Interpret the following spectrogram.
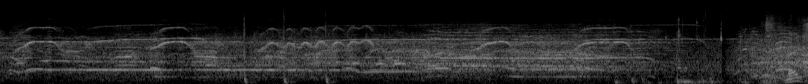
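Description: Basketball arena crowd during a free throw: many short high-pitched whoops and whistles rising and falling, with a few long held tones, over steady crowd noise.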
